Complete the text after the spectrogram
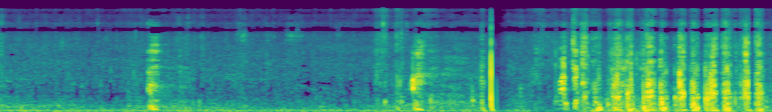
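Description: Hands dig and squelch in wet mud, faster and louder toward the end.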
